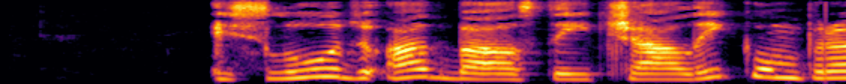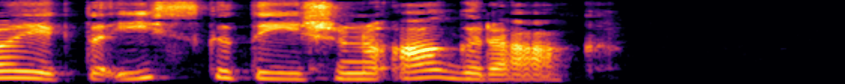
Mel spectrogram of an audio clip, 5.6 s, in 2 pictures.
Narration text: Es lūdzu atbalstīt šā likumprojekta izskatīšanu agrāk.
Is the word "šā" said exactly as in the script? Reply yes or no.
yes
